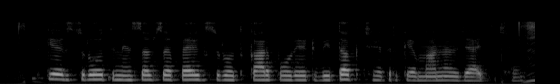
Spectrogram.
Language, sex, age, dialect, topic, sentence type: Maithili, female, 18-24, Bajjika, banking, statement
